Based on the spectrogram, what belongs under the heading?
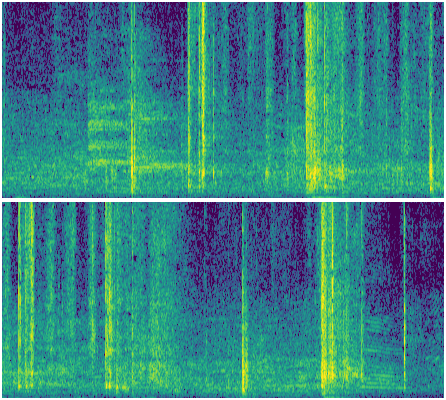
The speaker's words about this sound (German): So, jetzt kommen wir zu einem Würfelspiel. Das Würfel ist safe. Würfeln.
